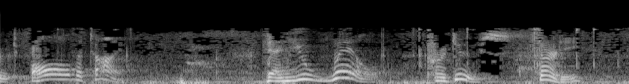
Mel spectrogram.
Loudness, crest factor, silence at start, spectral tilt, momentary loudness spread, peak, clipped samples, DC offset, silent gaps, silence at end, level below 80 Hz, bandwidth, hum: -17 LUFS; 14 dB; 0 s; -11 dB/octave; 15 LU; -4 dBFS; under 0.1%; under 0.1%; none; 0 s; -30 dBFS; 5.8 kHz; none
